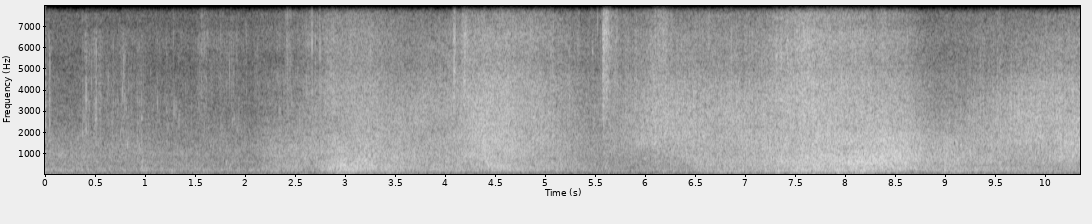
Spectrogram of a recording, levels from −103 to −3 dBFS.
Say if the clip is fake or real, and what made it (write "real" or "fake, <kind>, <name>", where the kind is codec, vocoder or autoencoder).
real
